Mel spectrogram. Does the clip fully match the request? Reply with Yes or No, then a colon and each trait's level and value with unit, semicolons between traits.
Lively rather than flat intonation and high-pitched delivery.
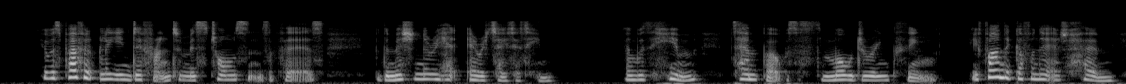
No: average, 3.7 semitones; high, 215 Hz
